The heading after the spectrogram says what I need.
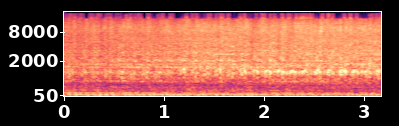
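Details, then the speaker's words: Engine at cold idle after new TPS and spark plugs: loose uneven rattle over low idle with no steady beat, fading after a couple of minutes of warm-up; cold-start piston slap. "just rattling around [Music] it goes away once it warms up for just a little moment that rattle's gone"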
